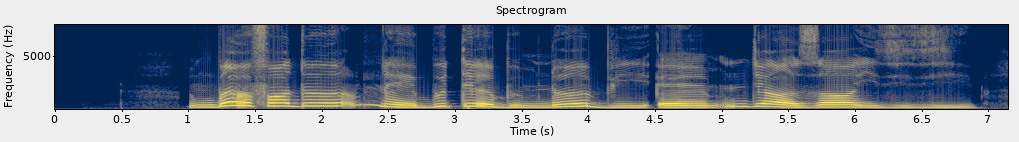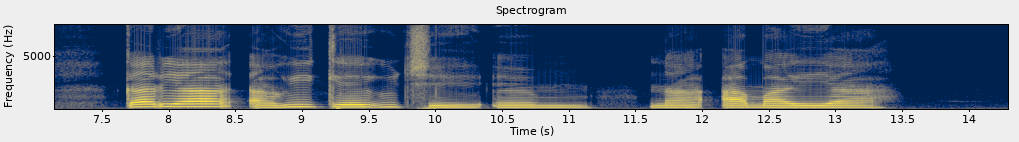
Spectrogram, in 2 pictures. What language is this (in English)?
Igbo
